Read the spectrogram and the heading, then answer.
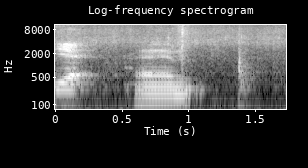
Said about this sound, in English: Wild spinach, or was it just big like spinach, yeah. Huge leaves, they look gorgeous. So they're just going straight in a frying pan with a knob of butter.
